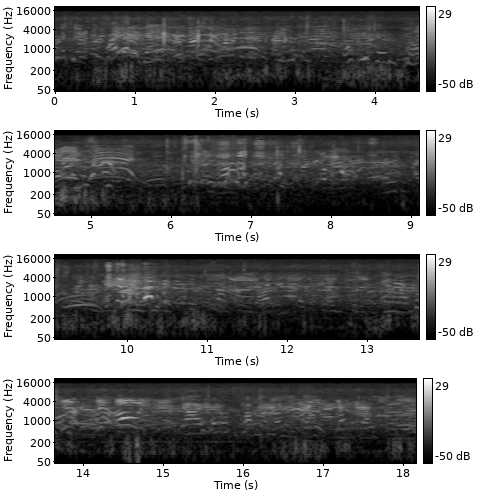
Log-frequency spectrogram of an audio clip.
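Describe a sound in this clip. A small crowd of spectators chatters outdoors.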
